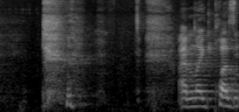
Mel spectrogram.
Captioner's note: giggles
